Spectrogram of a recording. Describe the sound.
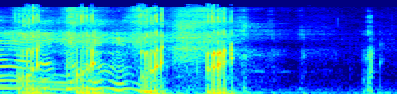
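A woman imitates a pig with a run of loud, nasal grunting oinks over about a second, followed by a couple of fainter snorts trailing off.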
